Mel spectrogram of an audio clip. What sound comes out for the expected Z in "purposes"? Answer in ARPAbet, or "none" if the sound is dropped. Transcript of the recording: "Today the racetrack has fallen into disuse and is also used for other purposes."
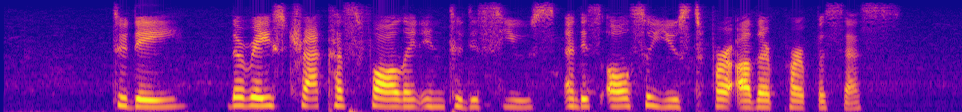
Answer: S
